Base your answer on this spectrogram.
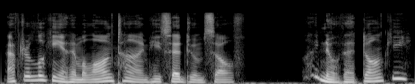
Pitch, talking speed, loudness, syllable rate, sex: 140 Hz, 215 wpm, -18 LUFS, 5.5 syllables/s, male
